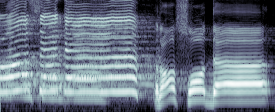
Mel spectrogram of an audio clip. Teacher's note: صاد حرف مستعلیہ میں بھی ہے، حرف مطبقہ یعنی ایکسٹرا موٹے حروف میں سے بھی ہے، ایکسٹرا موٹا بھی کرنا ہے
